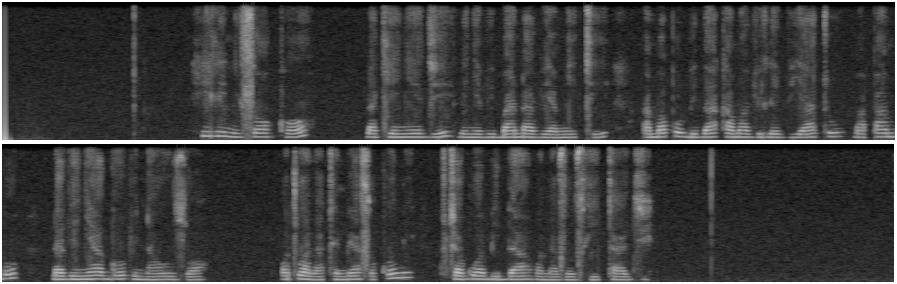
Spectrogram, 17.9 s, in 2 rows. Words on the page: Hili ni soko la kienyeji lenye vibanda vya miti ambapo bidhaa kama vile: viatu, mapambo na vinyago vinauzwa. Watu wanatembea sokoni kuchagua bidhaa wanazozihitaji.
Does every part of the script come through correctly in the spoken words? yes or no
yes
